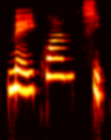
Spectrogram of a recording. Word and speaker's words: 没关系: Est-ce qu'il y a un ton sur le shi? Non. Mei quan shi. Ce n'est rien, ce n'est pas grave. Le ei se prononce comme ei en français et quan comme quan.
